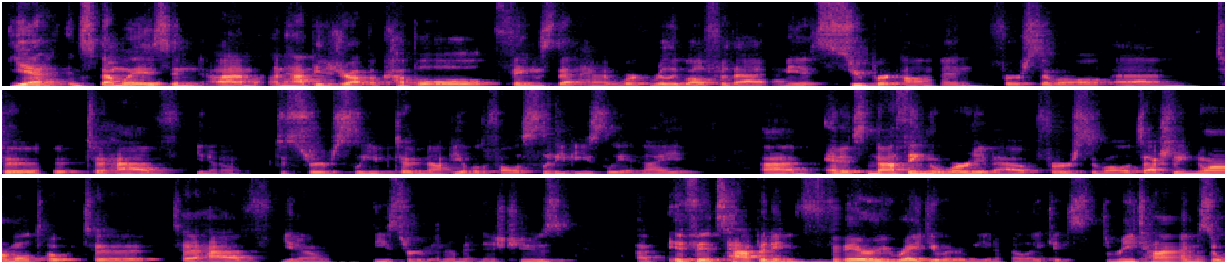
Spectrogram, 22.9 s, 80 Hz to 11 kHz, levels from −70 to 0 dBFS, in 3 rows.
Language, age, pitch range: English, 20-39, 100-125 Hz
